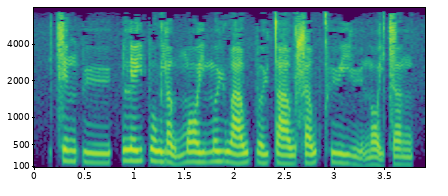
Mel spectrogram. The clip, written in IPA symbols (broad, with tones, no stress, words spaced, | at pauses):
t͡sɪ˧ŋpyː˨ | le˨˧jpo˨wjɐ˨˩w mɔː˨jmɵ˧ɥ waː˨˥wpɵ˨˧ɥt̪aː˨w sɐ˨˥wkʰyː˨ jyː˨˩ n̪ɔː˨˩jt͡sɐ˨ŋ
